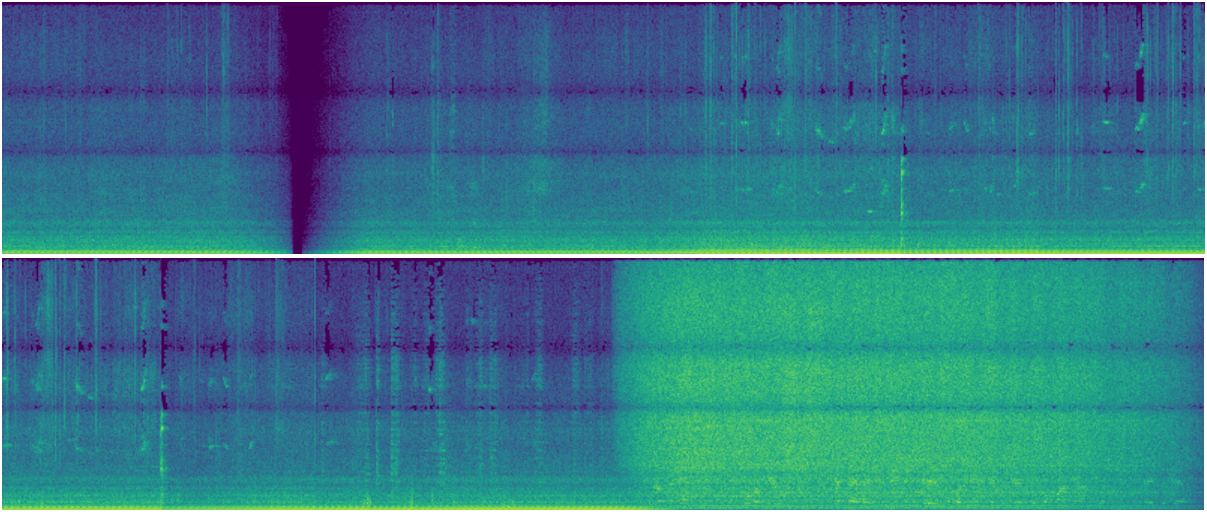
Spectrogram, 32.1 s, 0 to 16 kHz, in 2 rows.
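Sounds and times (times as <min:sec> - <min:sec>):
boat diesel engine humming: 0:04.5 - 0:32.0
rope squeaks and clicks: 0:09.0 - 0:23.8.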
